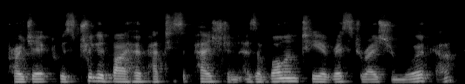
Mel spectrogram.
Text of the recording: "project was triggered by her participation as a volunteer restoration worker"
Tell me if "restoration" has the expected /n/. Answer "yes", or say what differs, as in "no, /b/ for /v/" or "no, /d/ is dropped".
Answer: yes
